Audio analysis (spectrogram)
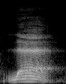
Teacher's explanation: Hujung tepi lidah diletakkan di gusi bahagian atas, kita buka la. Kita sentuh dulu barulah dia lari menjauh. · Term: huruf lam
